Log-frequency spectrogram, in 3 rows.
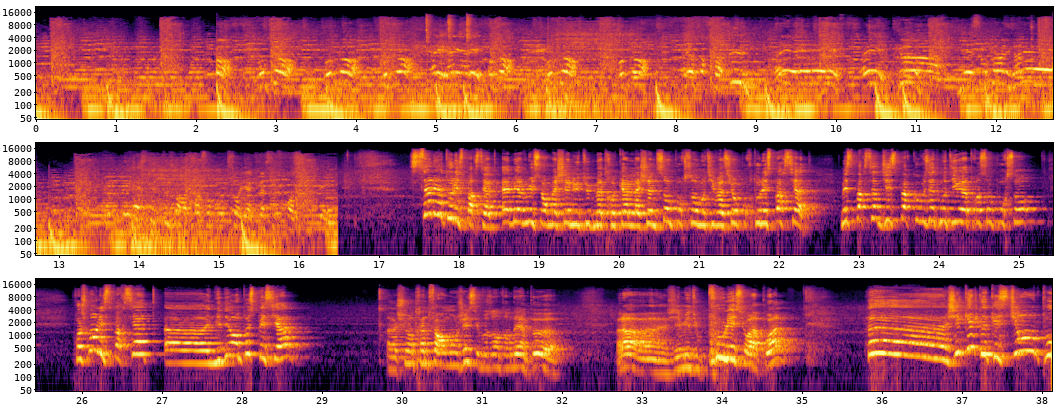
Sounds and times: Speech: 0:02.3 - 0:12.8, 0:13.6 - 0:16.5, 0:17.4 - 0:25.3, 0:25.9 - 0:28.9, 0:29.8 - 0:32.1, 0:32.7 - 0:35.0, 0:35.8 - 0:38.1.

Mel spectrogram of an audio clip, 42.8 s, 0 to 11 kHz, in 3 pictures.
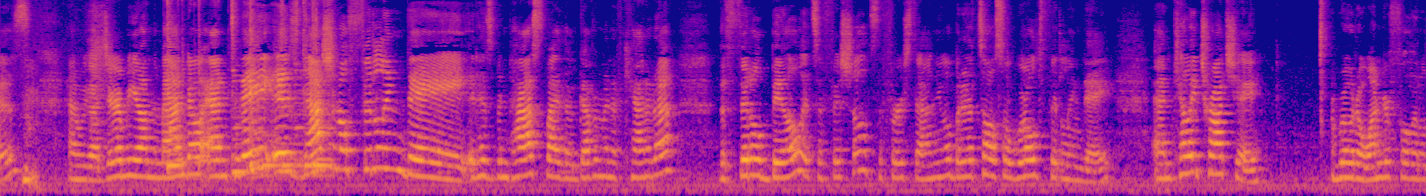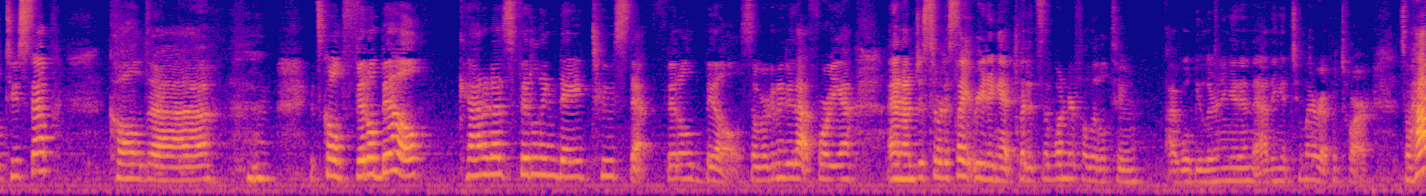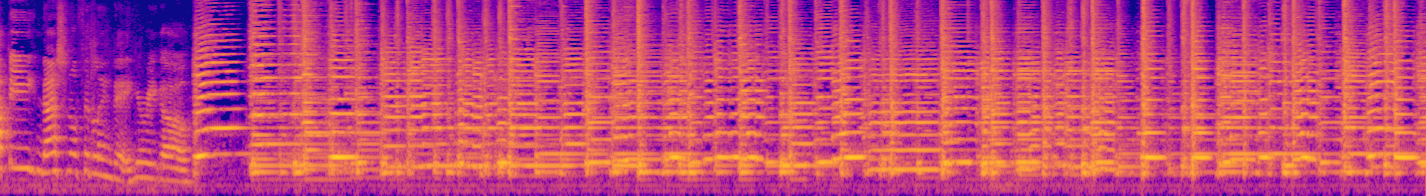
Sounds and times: Speech: 0:00.0 - 0:12.6, 0:13.2 - 0:16.4, 0:17.4 - 0:30.5.

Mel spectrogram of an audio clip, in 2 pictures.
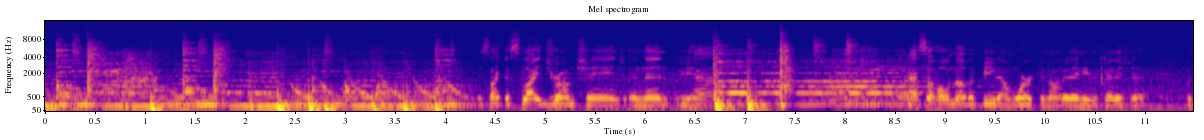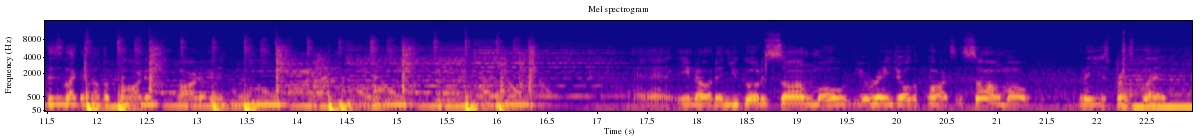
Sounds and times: Music: 0:00.0 - 0:04.7, 0:06.4 - 0:10.7, 0:11.5 - 0:19.2, 0:22.1 - 0:22.9
Speech: 0:04.3 - 0:06.8, 0:08.5 - 0:13.3, 0:17.4 - 0:22.8.

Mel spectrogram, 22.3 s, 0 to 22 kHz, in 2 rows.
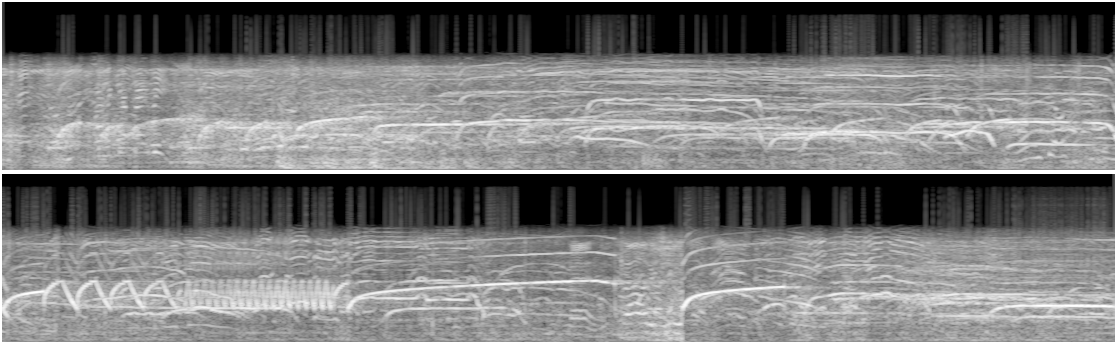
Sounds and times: Police car (siren): 0:08.6 - 0:17.4, 0:18.0 - 0:19.1.

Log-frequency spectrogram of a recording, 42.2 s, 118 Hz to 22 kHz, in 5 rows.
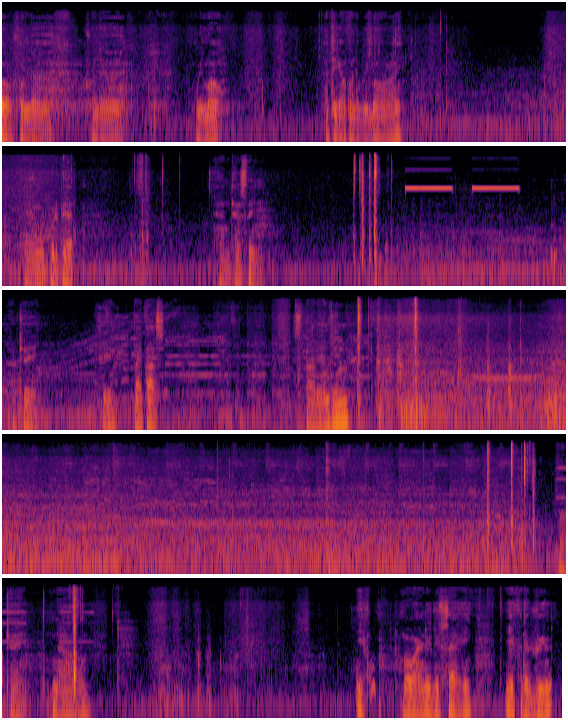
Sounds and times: Speech: 0:00.0 - 0:01.9, 0:02.9 - 0:03.4, 0:04.8 - 0:06.1, 0:08.8 - 0:09.6, 0:11.6 - 0:12.5, 0:16.8 - 0:17.6, 0:18.3 - 0:19.4, 0:21.3 - 0:22.2, 0:33.7 - 0:35.2, 0:39.1 - 0:42.2
Music: 0:18.0 - 0:22.5, 0:25.9 - 0:33.3.

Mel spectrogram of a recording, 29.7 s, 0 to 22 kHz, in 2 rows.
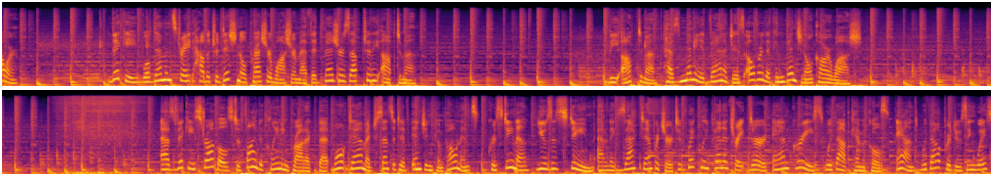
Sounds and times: Speech: 0:00.0 - 0:00.3, 0:01.6 - 0:06.3, 0:09.0 - 0:13.0, 0:17.2 - 0:29.6
Music: 0:00.0 - 0:29.6.

